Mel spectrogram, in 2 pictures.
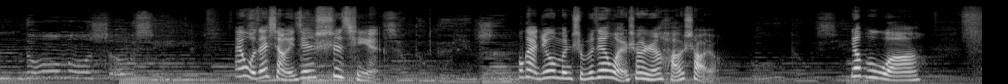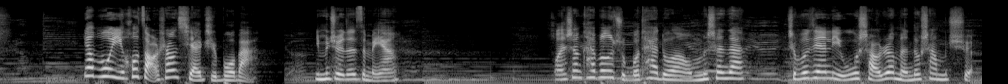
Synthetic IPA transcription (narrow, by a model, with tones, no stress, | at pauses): xa˥jwɔ˨˩t͡sa˥˩ɪɕ̬jɑ˨˩ŋi˧˩t͡ɕjɛ˥˧nʂɻ̩˥˩t͡ɕʰi˨˩ŋ̰˨˩ | wɔ˧˦˥ka˨˩nt͡ɕɥɛ˧˥wɔ˨˩mə˦nʈ͡ʂɻ̩˧˥p̬wɔ˥˧t͡ɕjɛ˥nwa˨˩nʂɑ˥˩ŋɻə˧˥nxɑ˧˥ʊʂɑ˨˩ʊjo̰˨˥˦ | jɑ˥˩ʊbu˩wɔ˨˩˦ | jɑ˥˩ʊbu˩wɔ˧˥i˨˩xo˥˩ʊt͡sɑ˨˩ʊʂɑ˥˩ŋt͡ɕʰi˨˩la˧˥ɪʈ͡ʂɻ̩˧˥p̬wɔ˥bɐ̰˧˩ | ni˨˩mə˦nt͡ɕɥɛ˧˥d̪ə˧t͡sə˨˩nmə˦jɑ˥˩ŋ | wa˨˩nʂɑ˥˧ŋkʰa˥ɪpu˥˩d̪ə˨˩ʈ͡ʂu˨˩pwɔ˥t̪ʰa˥˩ɪt̪̬wɔ˥ə˨wɔ˨˩mə˦nʂɛ˥˧nt͡sa˥˩ɪʈ͡ʂɻ̩˧˥pwɔ˥t͡ɕjɛ˥nli˨˩u˥˩ʂɑ˨˩ʊɻɤ˥˩mə˧˥nt̪̬o˥ʊʂɑ˥˧ŋpu˧˥t͡ɕʰy˥˩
